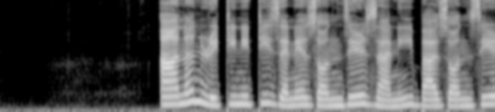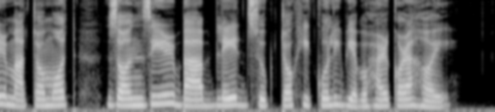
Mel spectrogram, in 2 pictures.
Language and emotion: Assamese, neutral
